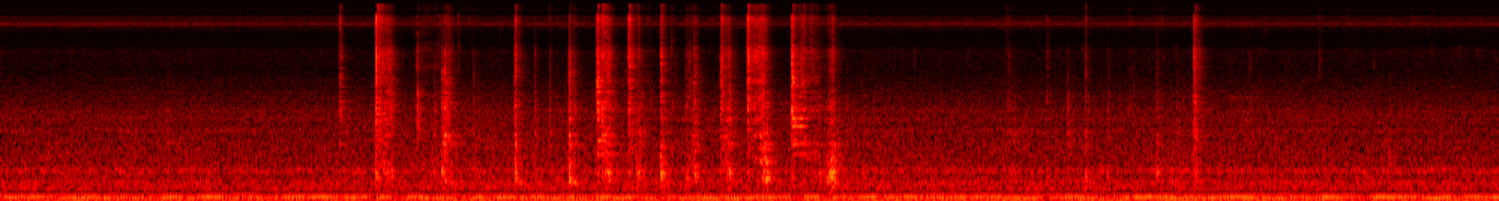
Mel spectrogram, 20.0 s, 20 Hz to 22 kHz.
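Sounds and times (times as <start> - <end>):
steady low hum: 0.0 - 19.9
utensil scraping in a metal pot: 4.5 - 11.6.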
